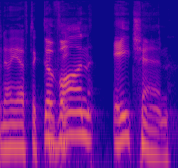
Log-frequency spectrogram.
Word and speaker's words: Achane: Waddle's back, so now you have to Devon Achane, not A-Chain. That's what wants to be pronounced A-Chain.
